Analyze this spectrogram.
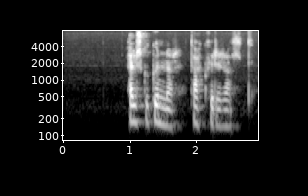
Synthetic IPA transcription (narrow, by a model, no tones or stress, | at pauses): ɛlskʏkʏnːaɾ̥t̪ʰahkfɪɾɪɾal̥t̪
